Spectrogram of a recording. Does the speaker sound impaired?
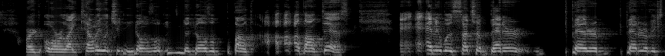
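Yes: stuttering; onset at three or four years, no trauma cause, mother stuttered until about 11-12, speech camp as child, teen years harder; adult, persistent stuttering; very fluent in crisis situations, stutters when things calm, takes deep breath and counts to five; here repeated words, prolonged sounds.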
